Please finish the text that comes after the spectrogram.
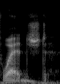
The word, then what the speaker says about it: swag: So there's a term in electrical apparently where a light fixture can be swagged, and that's where It's pronounced swedged.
